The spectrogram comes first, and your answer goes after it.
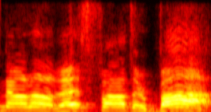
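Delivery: very loud, thick, put-on Chicago accent. Imitating people in chicago correcting a name: thick chicago accent. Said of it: "in their thick Chicago accents".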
